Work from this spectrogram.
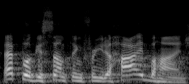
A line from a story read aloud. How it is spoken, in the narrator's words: Shepherd said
